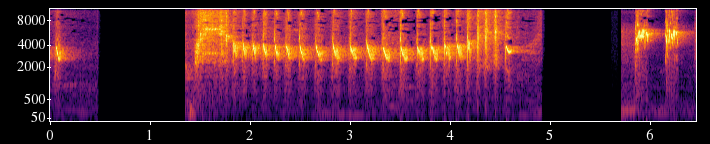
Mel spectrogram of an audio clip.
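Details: Agitated white-rumped shama giving a long, evenly pulsed, buzzy trill that slowly rises and ends in a falling note, then a few sharp high notes after a pause.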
